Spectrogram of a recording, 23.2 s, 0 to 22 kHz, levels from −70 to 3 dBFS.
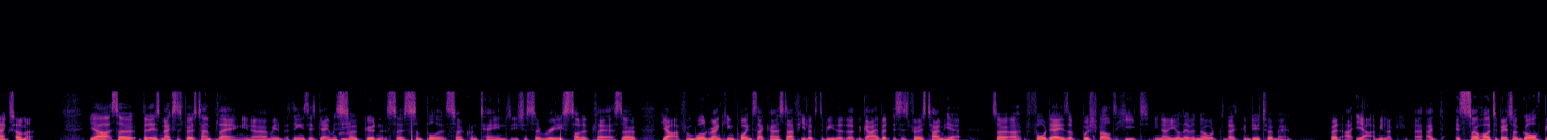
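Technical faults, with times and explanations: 2.17 s, concealed Bluetooth headset packet loss: Just before "it is", a single 7.5 ms gap, which fits one lost packet, is filled by repeating recent waveform. This leaves it nearly hidden.
6.18 to 6.20 s, loud pop: Between "good and it's so" and "and it's so contained", a sharp pop rises about 15 dB above the speech, which continues underneath. It is likely a sudden voltage step from a plug, switch, static or driver glitch.
8.41 to 8.43 s, loud pop: Between "just a really" and "solid player", a stronger pop peaks about 25 dB above the speech. It is likely the same added pulse, riding over the speech.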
